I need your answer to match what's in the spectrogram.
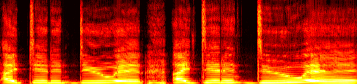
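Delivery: put-on play-acted, tearful child voice, high and very slow. Retelling the kid's denial to police: imitating a crying kid. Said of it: "the kid is just crying like".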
